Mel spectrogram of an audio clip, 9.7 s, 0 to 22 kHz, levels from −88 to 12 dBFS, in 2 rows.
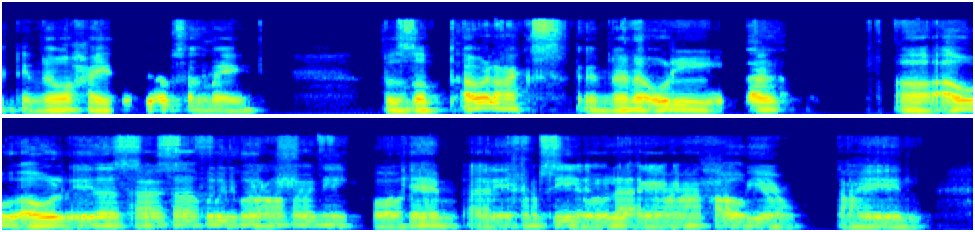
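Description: A speech recording with two faults. Repeated frames cause brief stutters at 2.69–2.71 s and 5.50–5.52 s (21.3 ms each) and a longer one at 8.21–8.28 s (64 ms), where a block of coded audio replays once and lengthens the sound. From 5.21 s to 9.69 s, a channel delay (doubling) makes the speech sound doubled with a steady 42.67 ms slap echo, which fits one channel lagging by a 2048-sample buffer before the channels are summed to mono. The doubling differs from the stutters because it is a continuous, same-level echo on everything, while each stutter replays a short block only once.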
